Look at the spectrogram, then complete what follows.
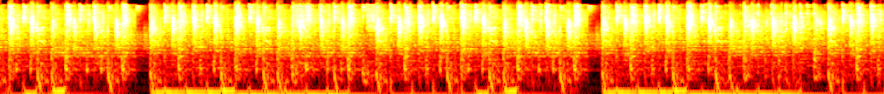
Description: drum bad

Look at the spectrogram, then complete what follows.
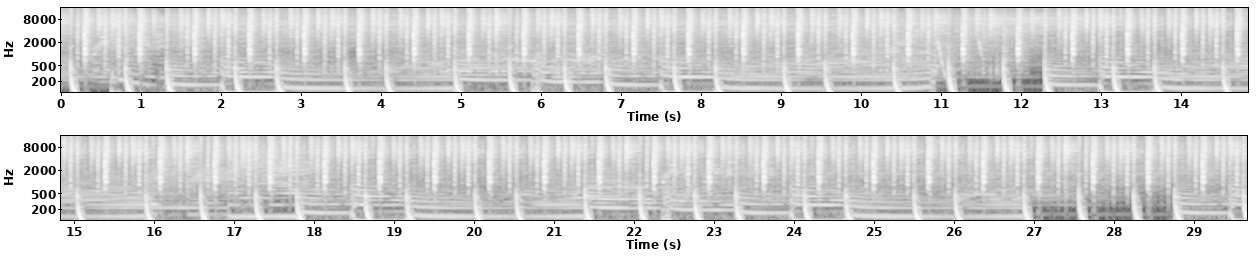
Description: whiney dub

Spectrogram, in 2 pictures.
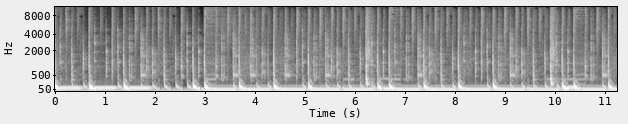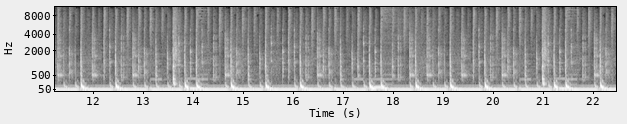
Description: taiko stick

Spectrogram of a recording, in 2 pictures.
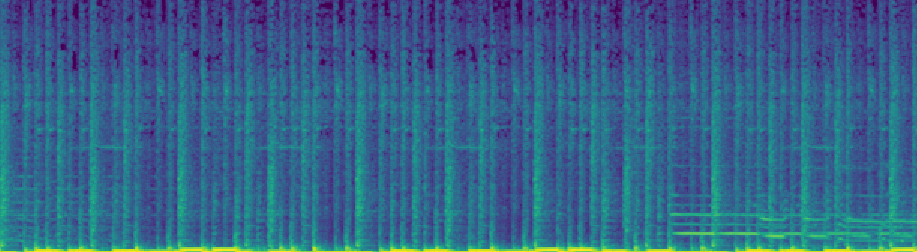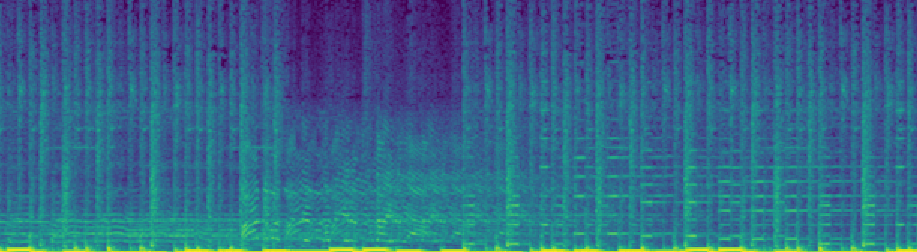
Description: breakbeat

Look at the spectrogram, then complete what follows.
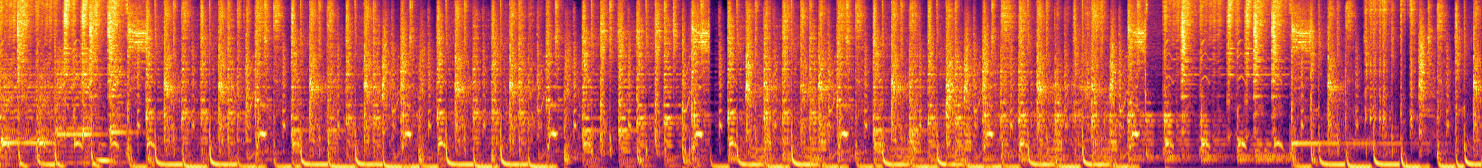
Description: riff one

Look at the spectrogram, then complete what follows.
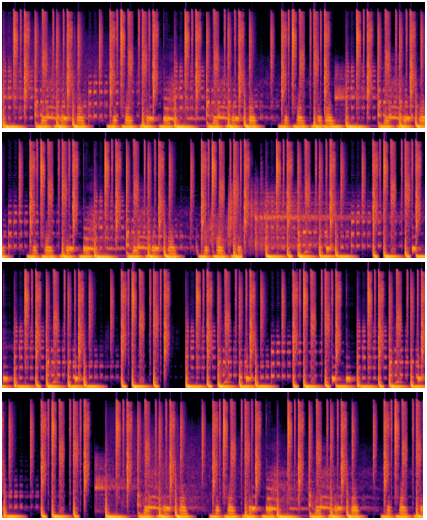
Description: Afro Bass

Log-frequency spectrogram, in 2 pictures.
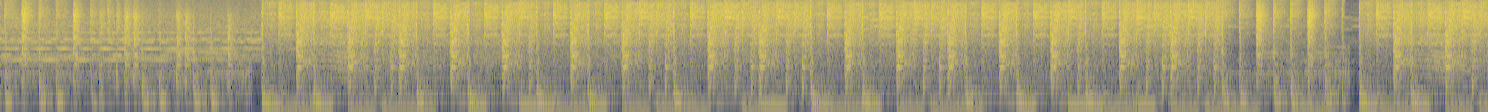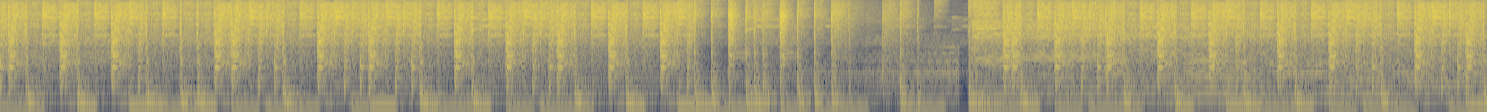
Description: guitar

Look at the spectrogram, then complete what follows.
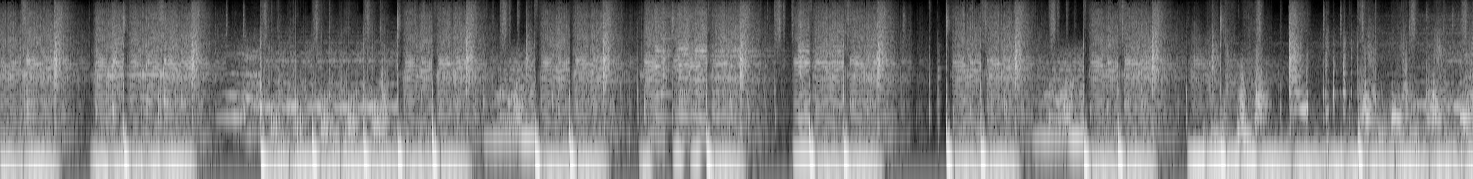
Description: taiko pocket

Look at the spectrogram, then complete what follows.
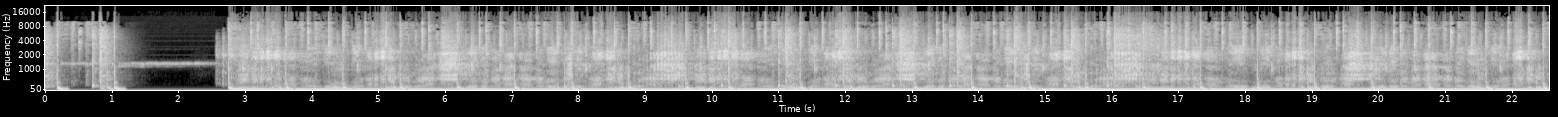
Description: taiko bloom

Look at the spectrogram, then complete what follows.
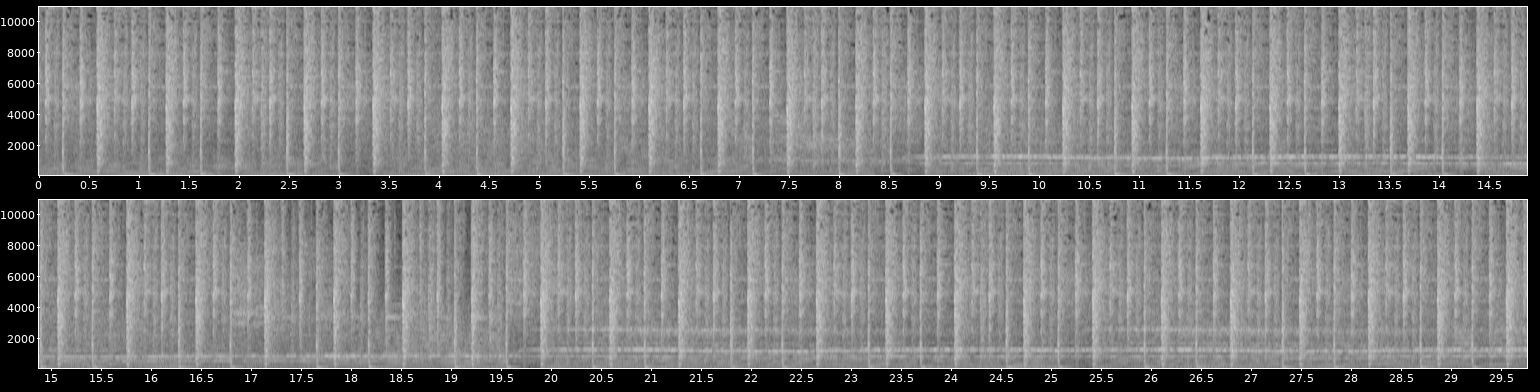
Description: arp end

